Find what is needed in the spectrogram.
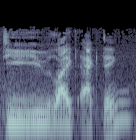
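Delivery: low, slow and oddly earnest; slow, low costumed fan. Retold or imitated. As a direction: draw it out in a low voice, deadpan. Voicing fan dressed as Leia.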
